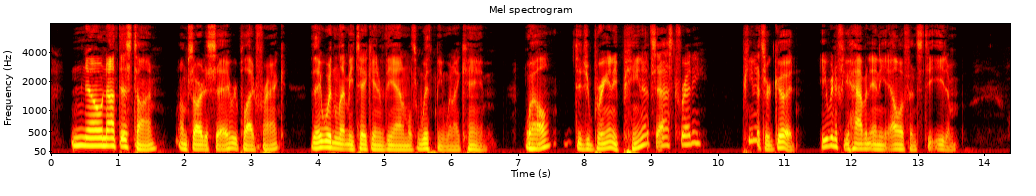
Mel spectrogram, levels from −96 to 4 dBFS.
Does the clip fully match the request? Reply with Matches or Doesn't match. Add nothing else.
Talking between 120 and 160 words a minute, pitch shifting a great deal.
Doesn't match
